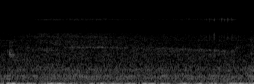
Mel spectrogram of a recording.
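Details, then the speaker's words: 2004 Chevy Venture warming up at idle after a battery replacement for no-start clicking: low, steady rumble with no misses, knocks or ticks; engine runs smoothly, normal idle. "it's all nice and warming up smooth sounding really good I'm just making sure nothing weird is going to happen or sound or come up show its ugly head so to speak the computer freak out or something"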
